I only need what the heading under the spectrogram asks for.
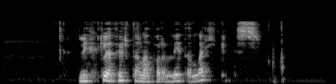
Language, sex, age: Icelandic, male, 20-29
